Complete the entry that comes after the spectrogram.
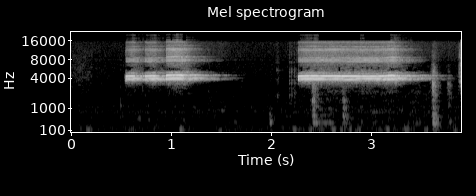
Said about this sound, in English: Oh, that whistle is so sassy.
